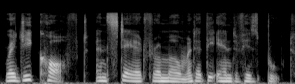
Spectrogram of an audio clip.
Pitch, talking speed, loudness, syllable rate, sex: 150 Hz, 265 wpm, -18 LUFS, 6.3 syllables/s, female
